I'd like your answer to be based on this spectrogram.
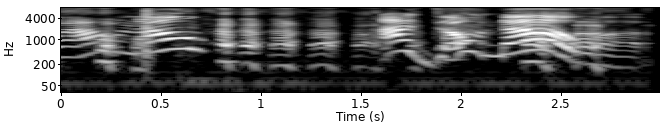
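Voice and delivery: loud, high, drawn-out slow words; mock exasperation. Fed-up mom to questioning child, mock exasperation. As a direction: stretch it out like a fed-up mom, hammed-up.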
